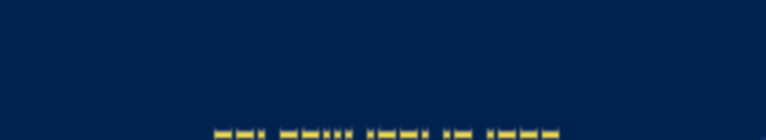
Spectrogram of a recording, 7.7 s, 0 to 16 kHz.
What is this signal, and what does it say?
Morse code, heard as a keyed tone, about 21 wpm, 700 Hz. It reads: G7PAJ
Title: DXCC-100 Call Signs - 5 Characters - 22wpm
